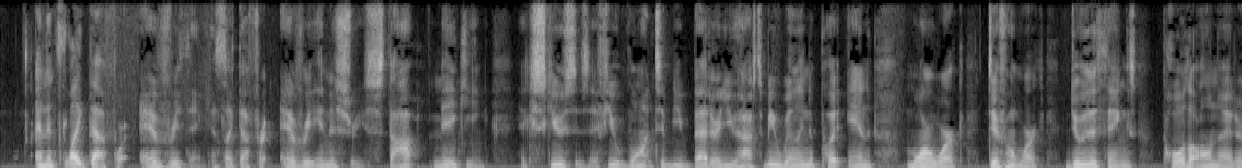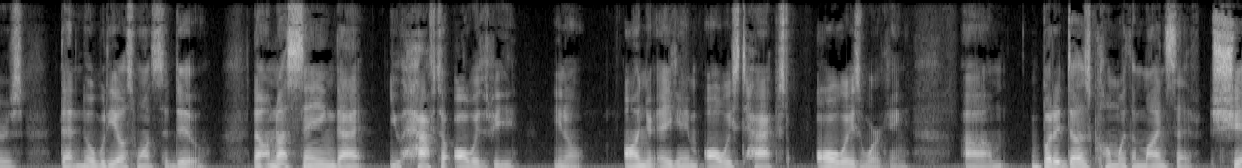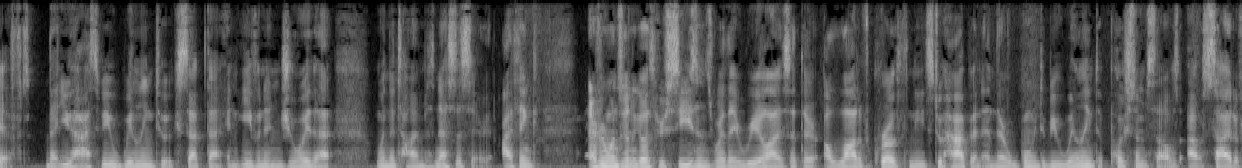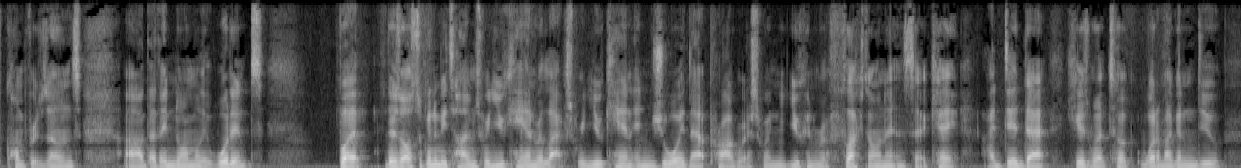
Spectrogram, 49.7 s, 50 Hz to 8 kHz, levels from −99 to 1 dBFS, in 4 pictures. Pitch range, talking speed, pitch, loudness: 110-125 Hz, 200 wpm, 120 Hz, -27 LUFS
